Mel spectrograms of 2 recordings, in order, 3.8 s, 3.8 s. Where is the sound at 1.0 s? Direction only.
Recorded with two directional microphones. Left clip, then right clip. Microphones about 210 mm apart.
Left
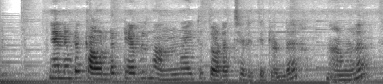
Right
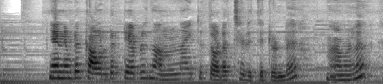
50° right (ahead or behind).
